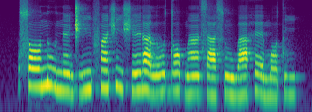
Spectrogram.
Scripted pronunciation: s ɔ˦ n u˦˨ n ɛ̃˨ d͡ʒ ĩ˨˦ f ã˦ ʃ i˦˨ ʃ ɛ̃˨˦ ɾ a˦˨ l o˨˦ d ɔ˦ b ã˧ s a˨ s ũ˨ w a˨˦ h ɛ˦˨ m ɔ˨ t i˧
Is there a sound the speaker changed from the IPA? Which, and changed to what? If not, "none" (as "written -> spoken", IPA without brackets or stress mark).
none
